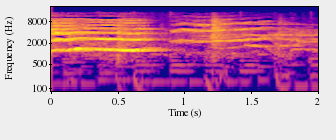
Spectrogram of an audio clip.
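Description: Background music with a steady, repeating low bass line. Over it, during the first half-second or so, there is a high, drawn-out cry that bends in pitch.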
